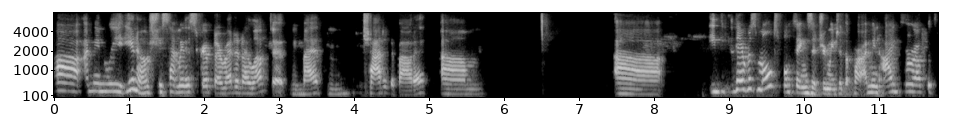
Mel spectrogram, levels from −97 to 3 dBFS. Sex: female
